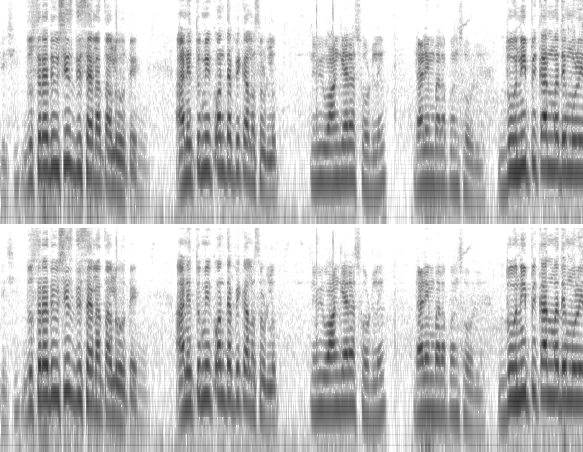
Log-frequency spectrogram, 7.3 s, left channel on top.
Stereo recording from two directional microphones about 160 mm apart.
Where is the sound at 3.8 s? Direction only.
20° right (ahead or behind).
